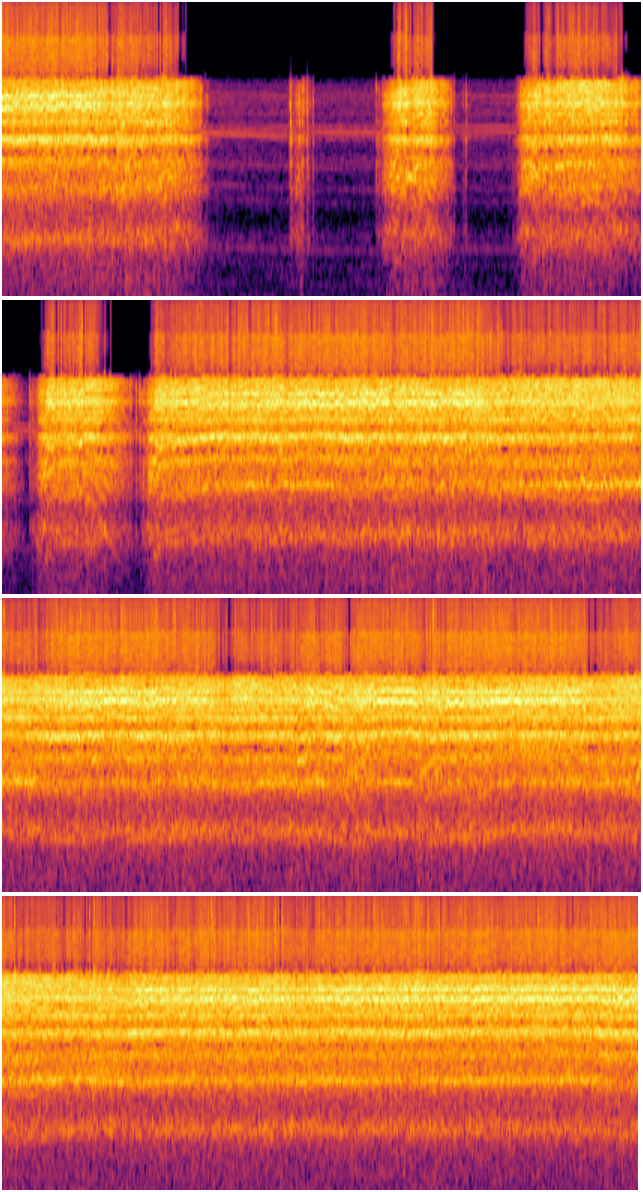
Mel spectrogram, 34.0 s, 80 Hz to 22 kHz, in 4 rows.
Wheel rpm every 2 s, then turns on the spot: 210, 50, 40, 80, 90, 150, 230, 220, 220, 220, 220, 220, 220, 230, 230, 230, 230.
none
